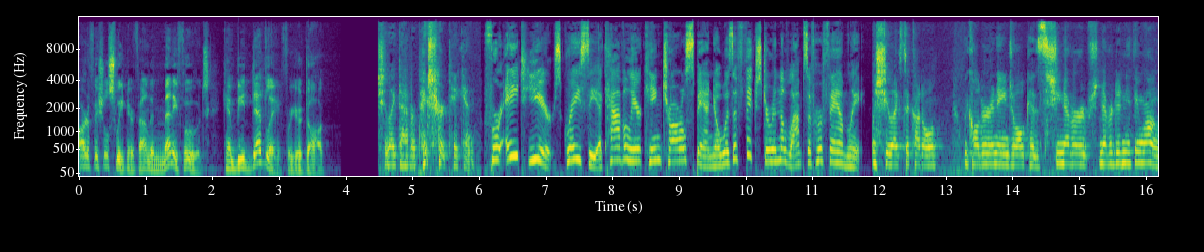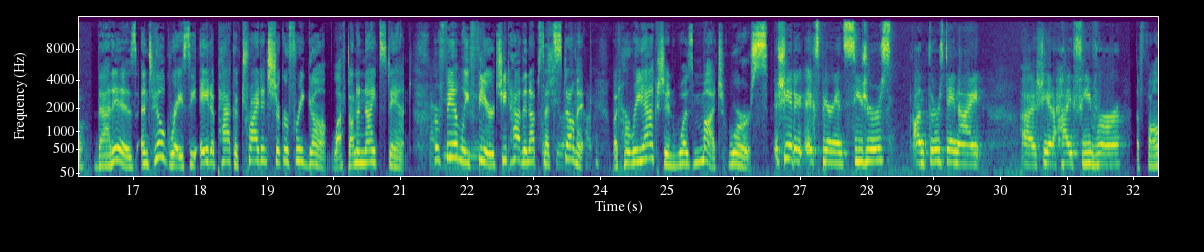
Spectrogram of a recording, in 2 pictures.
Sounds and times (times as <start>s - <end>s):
Speech: 0.0s - 3.8s, 4.5s - 29.7s.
